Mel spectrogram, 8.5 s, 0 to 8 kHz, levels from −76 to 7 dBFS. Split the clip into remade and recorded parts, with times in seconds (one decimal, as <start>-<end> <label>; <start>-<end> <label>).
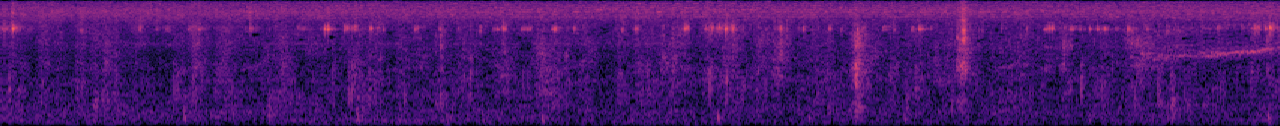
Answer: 0.0-1.6 remade; 1.6-8.5 recorded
